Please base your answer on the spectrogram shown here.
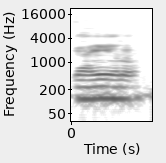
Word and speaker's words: Guyana: Guyana is that how you say it yeah Guyana all right well yeah look I mean this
